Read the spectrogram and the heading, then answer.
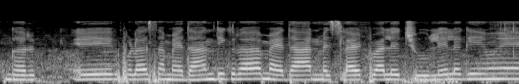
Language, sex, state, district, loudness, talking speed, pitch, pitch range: Hindi, female, Uttar Pradesh, Lucknow, -12 LUFS, 185 wpm, 225 Hz, 215-240 Hz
